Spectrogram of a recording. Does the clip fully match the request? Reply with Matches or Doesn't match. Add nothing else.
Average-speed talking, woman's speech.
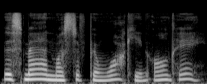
Doesn't match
